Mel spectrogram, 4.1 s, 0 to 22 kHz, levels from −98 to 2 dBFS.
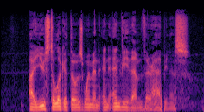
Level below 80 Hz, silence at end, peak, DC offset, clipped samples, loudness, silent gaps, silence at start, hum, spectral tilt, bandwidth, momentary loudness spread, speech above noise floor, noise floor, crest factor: -58 dBFS; 0.35 s; -6 dBFS; under 0.1%; under 0.1%; -26 LUFS; none; 0.6 s; none; -3.5 dB/octave; 15.5 kHz; 13 LU; 40 dB; -66 dBFS; 20 dB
